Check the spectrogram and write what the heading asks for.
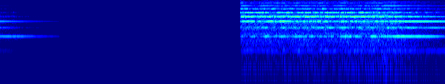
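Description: Greyhound track bell rung twice as the hare is sent off. The first ring fades out in the first half second. After a spell of dead silence, a second ring starts sharply about two and a half seconds in and slowly fades.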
